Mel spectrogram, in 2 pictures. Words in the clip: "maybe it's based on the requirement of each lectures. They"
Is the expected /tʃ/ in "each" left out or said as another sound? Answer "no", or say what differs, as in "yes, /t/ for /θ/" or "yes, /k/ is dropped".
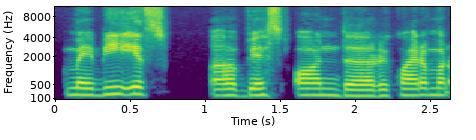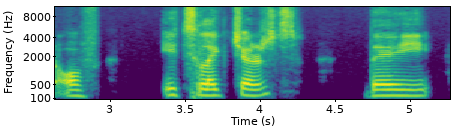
yes, /s/ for /tʃ/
